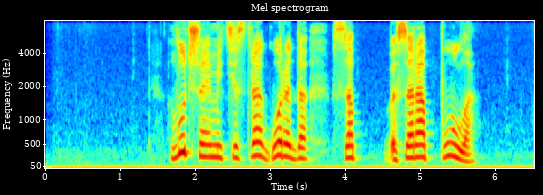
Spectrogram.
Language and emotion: Russian, neutral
